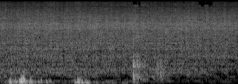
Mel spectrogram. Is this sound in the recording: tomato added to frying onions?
yes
